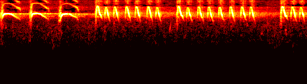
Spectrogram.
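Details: Long-tailed shrike master song for training other birds, with sharp varied phrases: three slurred whistles, then fast rhythmic runs of clipped high notes rolling in repeated series, about three per second.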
